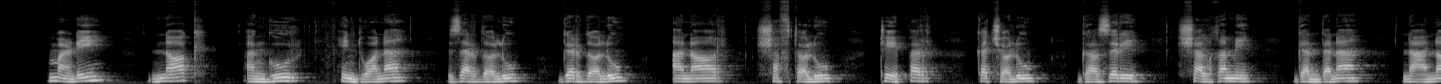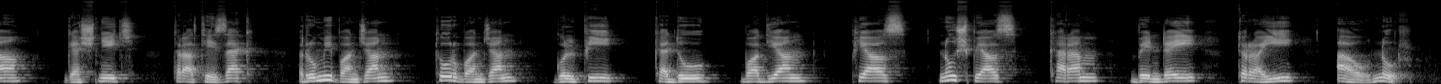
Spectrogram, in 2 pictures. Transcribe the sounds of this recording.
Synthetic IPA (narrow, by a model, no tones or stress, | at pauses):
maɳe | nɑkʰ | aŋɡuɾ | hɪnd̪wɑna | zaɾd̪ɑlu | ɡaɾd̪ɑlu | anɑɾ | ʃaft̪ɑlu | ʈepaɾ | kat͡ʃɑlu | ɡɑzɪɾe | ʃalɣame | ɡand̪ana | nanɑ | ɡaʃnit͡ʃ | t̪ɾɑt̪ezak | ɾumibɑnd͡ʒɑn | t̪oɾbɑnd͡ʒɑn | ɡʊlpi | kad̪u | bɑd̪jɑn | pʰjɑzː | uʃpjɑz | kʰaɾam | beɳɖaj | t̪ʊɾɑji | awnuɾ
